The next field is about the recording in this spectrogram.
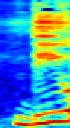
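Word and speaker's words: the: definite article দি আমরা কোথায় বসাই প্রথমে বলে দিই ডেফিনেট আর্টিকেল দি এটার কারেক্ট প্রোনাউন্সিয়েশন কি হয় যেমন ধরো আমরা যখনই কোন কিছু পড়তে যাই বা কোন সময় আমরা এটাকে দিও বলছি বা কোন সময় এটাকে দাও বলছি তো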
